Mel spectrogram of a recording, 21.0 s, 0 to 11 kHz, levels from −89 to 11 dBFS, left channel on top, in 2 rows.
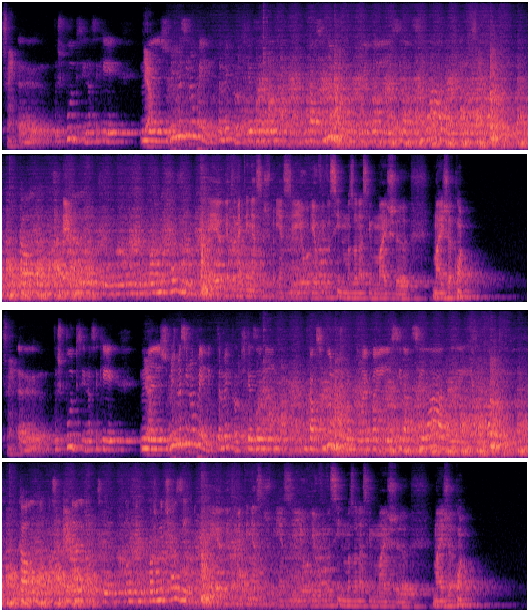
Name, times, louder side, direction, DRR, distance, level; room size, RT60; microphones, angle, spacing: voice 1, 0.3-2.3 2.8-5.6 6.0-9.9 10.9-14.7, right 2 dB, 85° right, 0.7 m, -22 dB
sound 1, 3.3-17.0, equal, 70° left, 2.2 m, -22 dB
voice 2, 14.6-19.7, left 2 dB, 40° left, 0.7 m, -26 dB
8.5 x 6.6 x 2.4 m
head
